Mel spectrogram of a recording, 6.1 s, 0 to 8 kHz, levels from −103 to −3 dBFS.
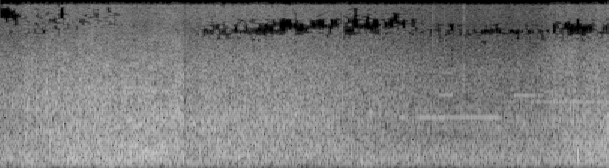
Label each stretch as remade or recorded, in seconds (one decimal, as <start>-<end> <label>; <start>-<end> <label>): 0.0-1.2 recorded; 1.2-2.0 remade; 2.0-6.1 recorded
